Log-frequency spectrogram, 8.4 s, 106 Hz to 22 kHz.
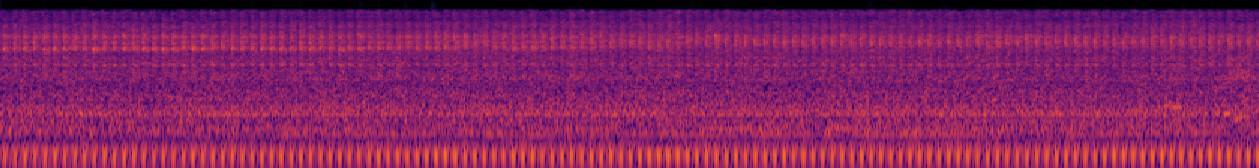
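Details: John Deere L100 lawn tractor single-cylinder engine, long sat, just started cold: fast even ticking about four a second at idle, loudest cold; valve lash noise that fades as it warms and when revved; valves need adjusting.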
